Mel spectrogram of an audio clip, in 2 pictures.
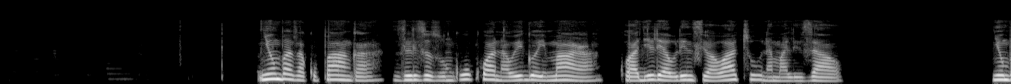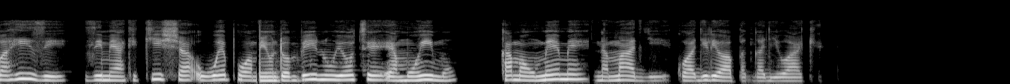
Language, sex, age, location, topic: Swahili, female, 18-24, Dar es Salaam, finance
